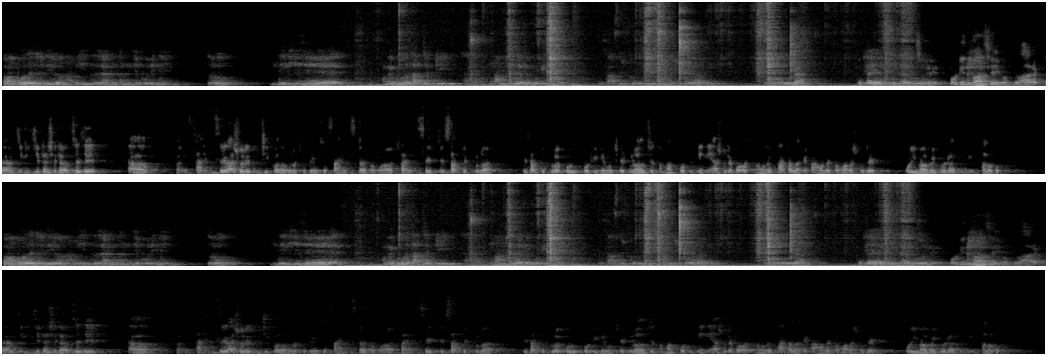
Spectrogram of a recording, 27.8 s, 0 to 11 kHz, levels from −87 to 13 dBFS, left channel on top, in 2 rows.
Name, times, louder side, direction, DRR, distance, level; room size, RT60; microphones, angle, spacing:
voice 1, 0.0-2.2 2.7-3.0 3.6-4.5 5.0-7.5 7.9-9.5 10.1-10.7 11.5-12.4 12.8-13.1, equal, 15° left, -4 dB, 1.7 m, -37 dB
sound 1, 4.5-12.1, equal, 5° right, 1.0 m, -33 dB
voice 2, 11.4-15.2 15.6-15.9 16.2-20.4 20.9-25.6 26.0-27.2, left 8 dB, 75° left, 14 dB, 0.3 m, -37 dB
8.0 x 3.1 x 5.2 m, 0.89 s
head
